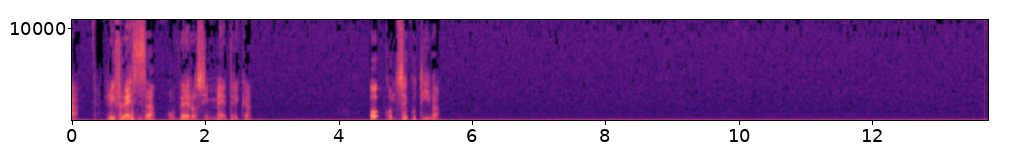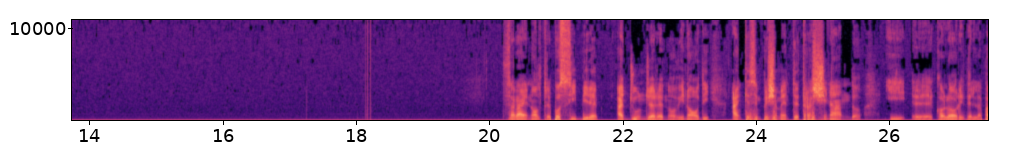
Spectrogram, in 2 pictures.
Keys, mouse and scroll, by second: 0.7 click, 4.2 click, 5.4 click, 8.9 click, 10.1 click, 11.8-15.0 drag, 15.9 click, 24.6-27.4 drag.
